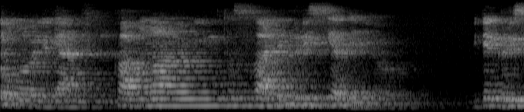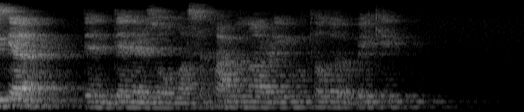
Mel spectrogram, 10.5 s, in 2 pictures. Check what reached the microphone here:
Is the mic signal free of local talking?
Yes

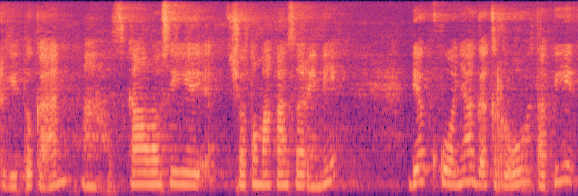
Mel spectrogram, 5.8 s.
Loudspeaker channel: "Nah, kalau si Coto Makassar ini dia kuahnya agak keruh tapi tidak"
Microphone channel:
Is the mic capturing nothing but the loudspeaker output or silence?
Yes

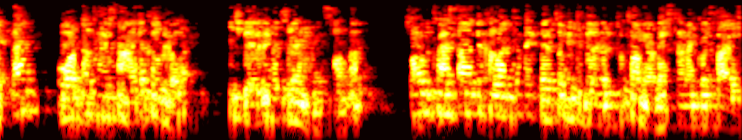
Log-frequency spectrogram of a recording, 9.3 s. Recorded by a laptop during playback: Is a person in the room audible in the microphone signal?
No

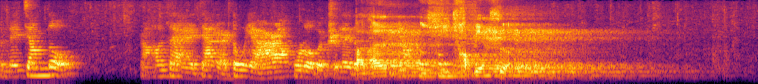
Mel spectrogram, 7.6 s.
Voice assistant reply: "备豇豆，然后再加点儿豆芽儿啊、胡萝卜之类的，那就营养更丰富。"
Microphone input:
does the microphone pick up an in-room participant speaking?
Yes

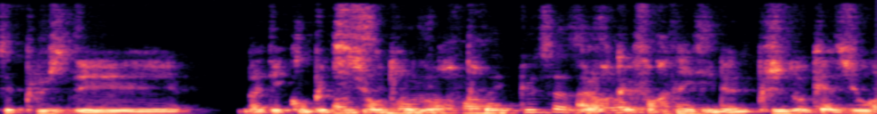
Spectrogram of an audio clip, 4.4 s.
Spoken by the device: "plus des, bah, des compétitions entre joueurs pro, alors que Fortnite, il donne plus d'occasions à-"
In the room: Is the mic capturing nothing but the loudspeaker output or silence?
No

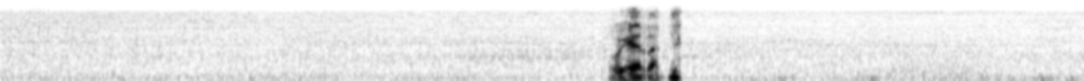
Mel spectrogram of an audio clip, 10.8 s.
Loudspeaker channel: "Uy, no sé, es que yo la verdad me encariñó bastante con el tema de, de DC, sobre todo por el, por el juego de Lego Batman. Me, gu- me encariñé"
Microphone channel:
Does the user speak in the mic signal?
Yes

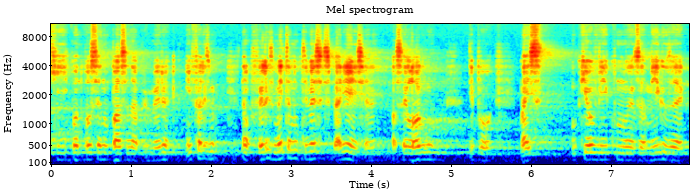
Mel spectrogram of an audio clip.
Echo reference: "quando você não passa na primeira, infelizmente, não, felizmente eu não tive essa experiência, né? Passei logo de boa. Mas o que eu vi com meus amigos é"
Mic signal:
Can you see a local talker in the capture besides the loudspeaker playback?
No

